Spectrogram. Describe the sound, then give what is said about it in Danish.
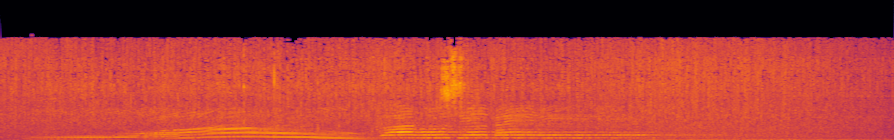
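A giant paper machine is switched on, its whining tones sliding upward then settling into a steady hum, over a constant loud rush of paper pulp pouring onto huge running belts that move almost as fast as cars on a motorway. “Men nu bliver den gigantiske papirmaskine tændt. kæmpe store rullebånd begynder at køre.”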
